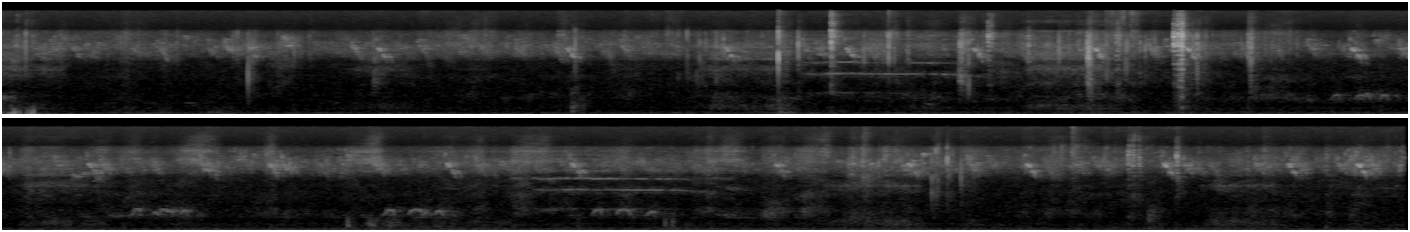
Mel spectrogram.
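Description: Small birds chirping steadily in the background, with a few sharp clicks near the middle.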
